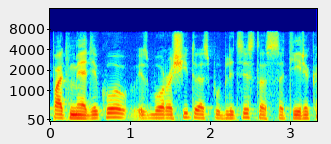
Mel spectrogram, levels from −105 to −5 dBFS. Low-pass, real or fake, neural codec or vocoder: 7.2 kHz; fake; codec, 16 kHz, 1 kbps, X-Codec, HuBERT features, trained on LibriSpeech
